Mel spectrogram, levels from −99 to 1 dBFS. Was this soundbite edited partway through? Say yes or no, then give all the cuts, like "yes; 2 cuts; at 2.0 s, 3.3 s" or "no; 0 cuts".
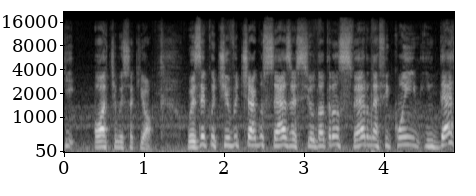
no; 0 cuts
